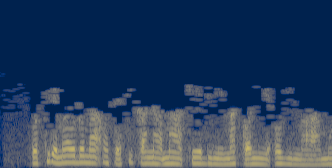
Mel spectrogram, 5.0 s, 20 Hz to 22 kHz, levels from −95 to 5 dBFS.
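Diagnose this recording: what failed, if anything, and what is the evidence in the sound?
Codec stage: the speech is cut off above 2.8 kHz throughout, with heavy watery swirling, which fits a very low bitrate near 8 kbps and likely MP3 compression.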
